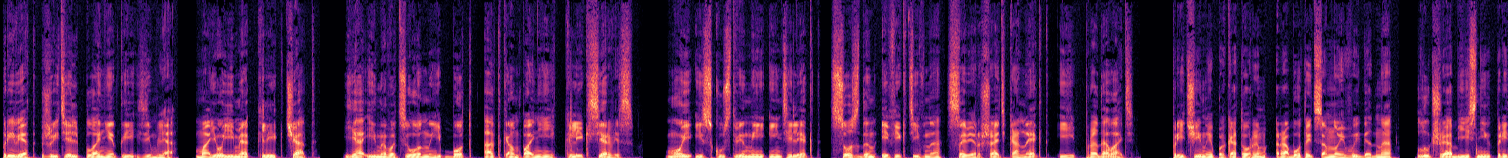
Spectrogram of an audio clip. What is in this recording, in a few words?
M IVR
